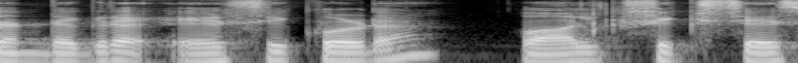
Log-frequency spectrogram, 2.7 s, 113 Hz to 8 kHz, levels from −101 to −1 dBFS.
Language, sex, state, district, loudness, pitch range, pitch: Telugu, male, Andhra Pradesh, Annamaya, -18 LUFS, 110-120 Hz, 115 Hz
